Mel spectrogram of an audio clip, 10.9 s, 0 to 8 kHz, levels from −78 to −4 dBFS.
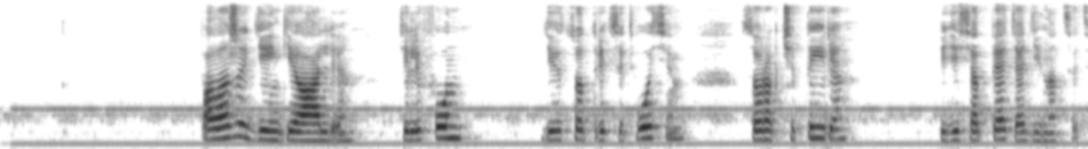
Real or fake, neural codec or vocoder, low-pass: real; none; 7.2 kHz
